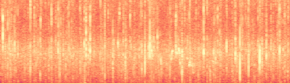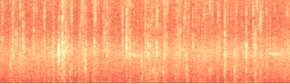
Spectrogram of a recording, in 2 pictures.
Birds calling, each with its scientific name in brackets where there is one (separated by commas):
Warbling White-eye (Zosterops japonicus), Omao (Myadestes obscurus)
